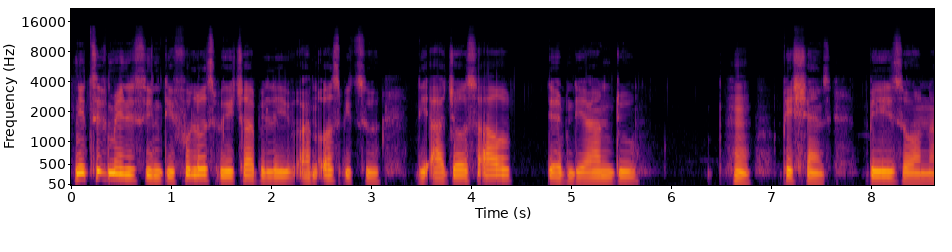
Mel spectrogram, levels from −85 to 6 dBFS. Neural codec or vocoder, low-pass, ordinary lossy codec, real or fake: none; 14.4 kHz; none; real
